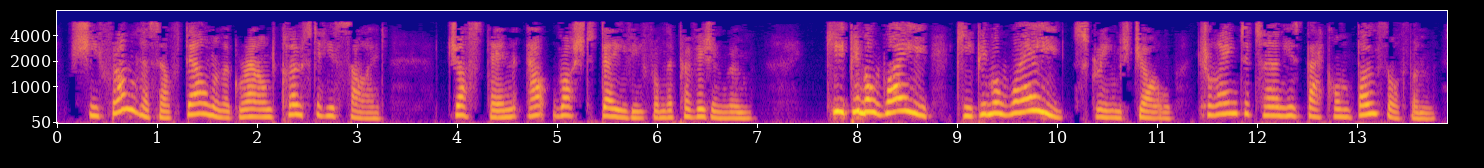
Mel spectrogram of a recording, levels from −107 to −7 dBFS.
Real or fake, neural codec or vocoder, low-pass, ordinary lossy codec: fake; codec, 16 kHz, 2 kbps, FreqCodec, smaller model; 7.2 kHz; MP3, 24 kbps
